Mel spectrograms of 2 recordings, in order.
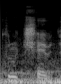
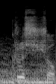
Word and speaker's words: Khrushchev: Stalin ölünce Stalin'in yerine geçen Khrushchev, biz Nikita Khrushchev deriz ama tam doğru okunuşu Khrushchev, hatta Khrushchev da değil ona Khrushchev falan derler.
